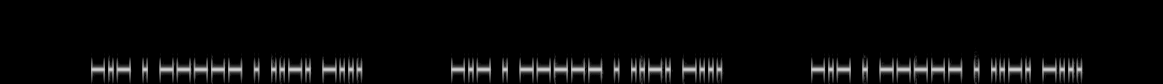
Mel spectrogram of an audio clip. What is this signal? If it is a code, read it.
Morse code, heard as a keyed tone, about 28 wpm, 700 Hz. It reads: KE0EFB KE0EFB KE0EFB
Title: USA Call Signs - 6 Characters - Repeated 3x - 28wpm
